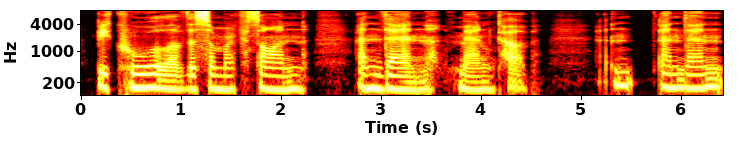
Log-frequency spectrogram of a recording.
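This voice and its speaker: A woman whispers, soft-spoken. The sound is dry and close, with no echo. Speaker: ASMR reader. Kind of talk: audiobook-style ASMR reading. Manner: soft-spoken, whispering, relaxing.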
